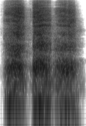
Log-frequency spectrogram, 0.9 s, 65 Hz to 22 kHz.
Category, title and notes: Sound effects > Objects / House appliances
Drawing on notebook paper with an ink fountain pen (lots of pressure), recorded with an AKG C414 XLII microphone.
